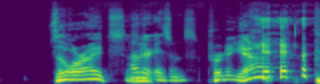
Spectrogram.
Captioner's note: chuckles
